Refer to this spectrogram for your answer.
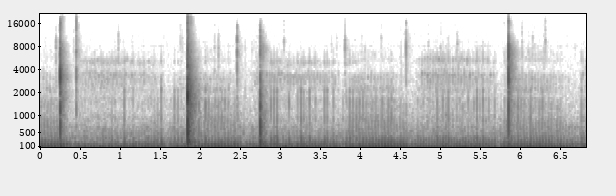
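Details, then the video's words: Soft low purr of a sleeping cat by a fireplace, a quiet rumbling undertone largely covered by loud, separate crackles and snaps from the burning wood. "Warm Fireplace Ambience with a Sleeping Cat 🐱💤Fireplace & Soft Purring"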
